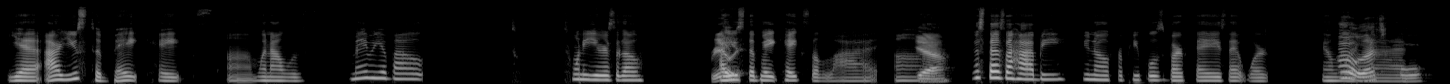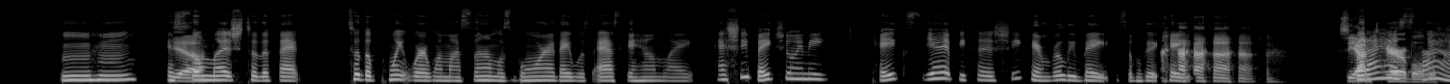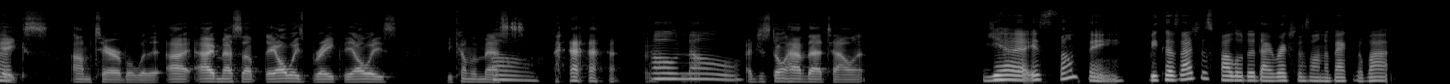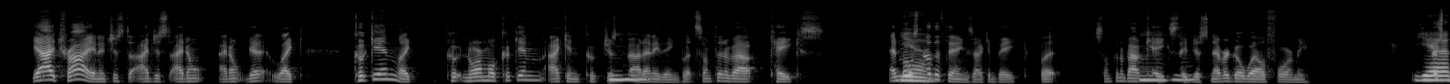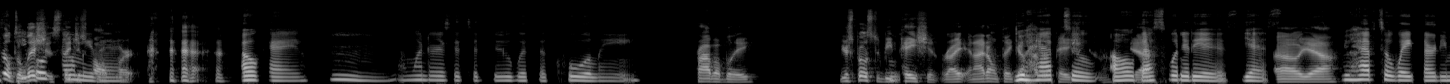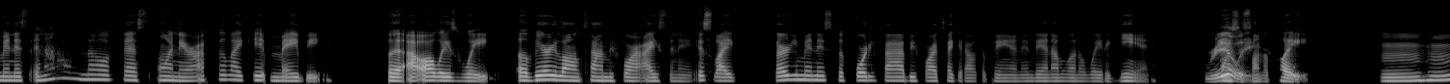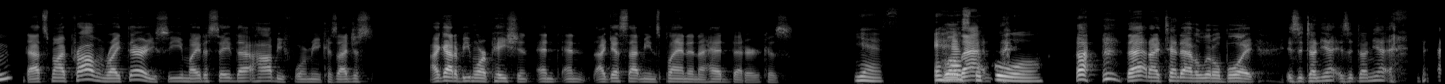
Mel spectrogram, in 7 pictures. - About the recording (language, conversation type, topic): English, unstructured, How can I use my hobbies to shape my personal story?
- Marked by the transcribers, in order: other background noise; laugh; laugh; laugh; chuckle; laugh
